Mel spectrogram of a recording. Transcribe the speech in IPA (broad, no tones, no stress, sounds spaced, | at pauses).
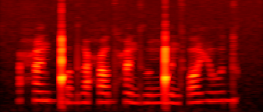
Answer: ħ ɛ̃ d ɡ͡ǃ ɒ d ð ə ħ ɒ d ħ ɛ̃ d ð u ŋ͡ǃ ɛ̃ d ʔ ɒ ʒ u d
